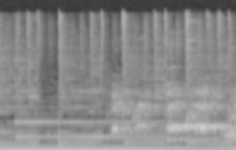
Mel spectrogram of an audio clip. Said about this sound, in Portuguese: E esses cachorros não param de latir, eles querem também participar dessa, desse podcast.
